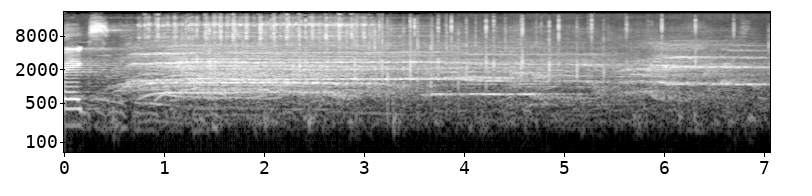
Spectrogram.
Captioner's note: audience claps and cheers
